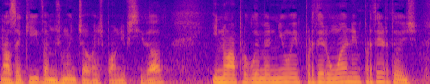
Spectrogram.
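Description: Talking at a very fast pace, a man with a European Portuguese accent has a fairly high pitch, a dark, mellow tone and fairly even intonation. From Portugal, Figueira da Foz. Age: 20s. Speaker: engineering student. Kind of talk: casual interview.

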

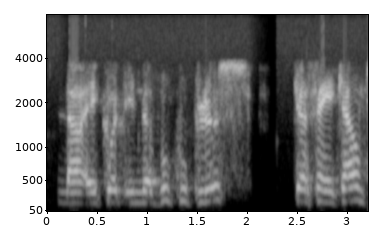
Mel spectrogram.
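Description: A man speaks at a fairly slow pace. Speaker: wrestling belt collector. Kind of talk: casual interview.

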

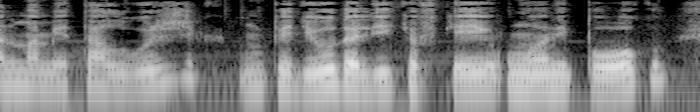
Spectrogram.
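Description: Music plays in the background as a woman with a fairly low pitch speaks, the sound dry and close with no echo. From Rio Grande do Sul, Brazil (Campo Bom). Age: 60s. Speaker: retired shoe store owner. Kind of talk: life-story interview.

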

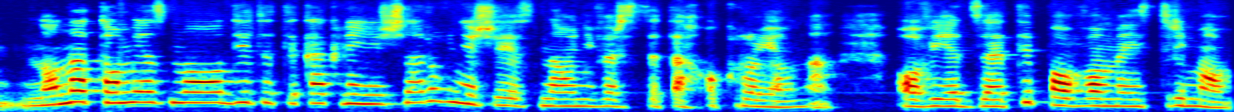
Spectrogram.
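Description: Her medium-pitched, somewhat breathy voice moves at a fairly quick pace through very wide pitch swings. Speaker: naturopath. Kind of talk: podcast interview. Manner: animated.

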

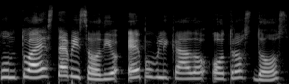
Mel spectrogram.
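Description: A high-pitched woman with lively intonation, dry and close with no echo, in a very clean recording with a silent background. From Puerto Rico. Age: 30s. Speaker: digital marketing podcaster. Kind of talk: solo podcast monologue.

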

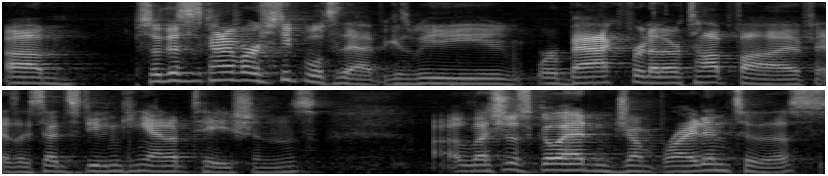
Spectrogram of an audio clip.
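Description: With a bright, sharp tone and a fairly high pitch, a man talks at a very fast pace with ordinary pitch variation, captured on a very clean recording against a silent background. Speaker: podcast host. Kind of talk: casual chat.

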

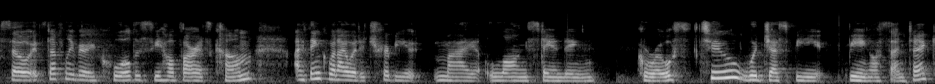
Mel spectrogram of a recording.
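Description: It is an ordinary speaking voice with ordinary pitch variation. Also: woman, medium pitch for a woman, moderate pace. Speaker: YouTuber influencer. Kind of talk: casual interview chat.

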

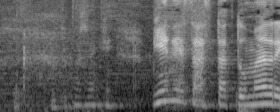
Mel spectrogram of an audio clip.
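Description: A man with lively intonation talks at a moderate pace, and noticeable background noise runs throughout. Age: 20s. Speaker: actor. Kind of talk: casual chat.

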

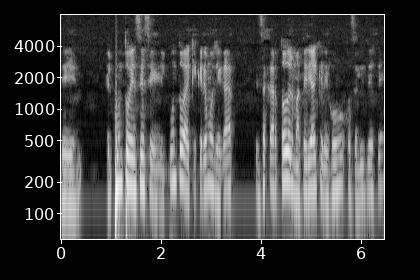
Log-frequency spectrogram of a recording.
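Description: An unremarkable speaking voice from a man, fairly high in pitch. He keeps a moderate pace with ordinary pitch variation. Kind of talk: interview and casual chat. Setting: studio, streamed live on Facebook.

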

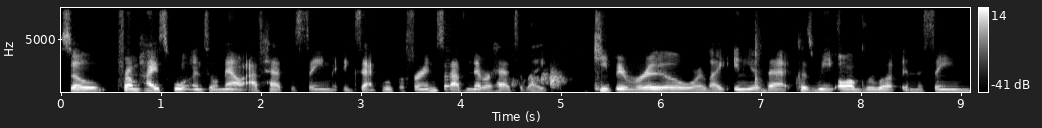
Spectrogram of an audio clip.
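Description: Spoken at a moderate pace in a monotone, flat delivery, the voice swings widely in loudness and sounds dry and close with no echo. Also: woman, very deep, low pitch for a woman. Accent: American. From New Jersey. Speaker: podcast co-host. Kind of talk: casual chat.

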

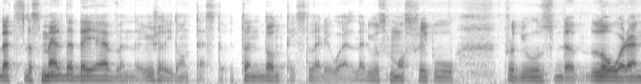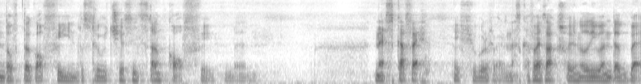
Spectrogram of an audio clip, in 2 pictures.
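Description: At a fairly quick pace, a man with a very deep, low voice keeps a monotone, flat intonation while his loudness swings widely. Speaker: podcast host and coffee entrepreneur. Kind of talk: solo monologue. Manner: halting, many fillers; conversational, rambling.

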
